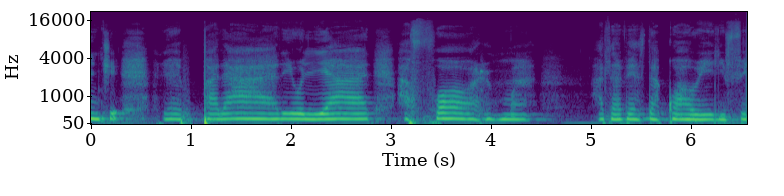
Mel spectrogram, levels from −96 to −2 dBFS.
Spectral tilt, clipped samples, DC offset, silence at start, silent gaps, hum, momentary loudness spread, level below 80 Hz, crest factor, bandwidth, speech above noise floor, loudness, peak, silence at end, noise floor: -8 dB/octave; under 0.1%; under 0.1%; 0 s; none; none; 10 LU; -44 dBFS; 20 dB; 12.5 kHz; 29 dB; -34 LUFS; -14 dBFS; 0 s; -61 dBFS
